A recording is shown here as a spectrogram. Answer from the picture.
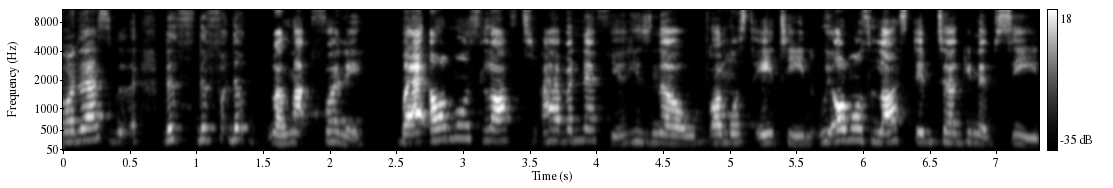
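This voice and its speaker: A woman's fairly high, bright, sharp voice at a moderate pace, with hardly any pauses and ordinary pitch variation. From Jamaica. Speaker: podcast co-host. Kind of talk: casual chat.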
